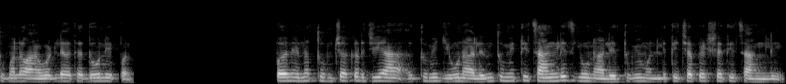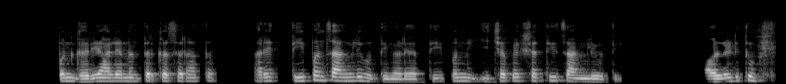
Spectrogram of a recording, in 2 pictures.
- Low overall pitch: No, medium, 155 Hz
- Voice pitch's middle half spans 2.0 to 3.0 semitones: Yes, average, 2.7 semitones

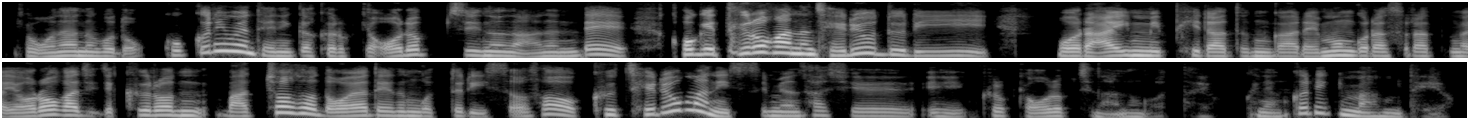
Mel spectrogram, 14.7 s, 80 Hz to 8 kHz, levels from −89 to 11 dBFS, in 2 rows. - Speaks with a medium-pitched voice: Yes, medium, 170 Hz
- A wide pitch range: No, average, 4.4 semitones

